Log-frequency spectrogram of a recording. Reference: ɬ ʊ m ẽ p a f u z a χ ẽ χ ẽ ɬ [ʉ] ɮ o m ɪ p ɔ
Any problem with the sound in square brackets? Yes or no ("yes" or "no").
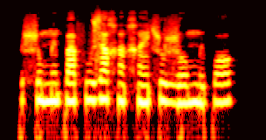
yes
